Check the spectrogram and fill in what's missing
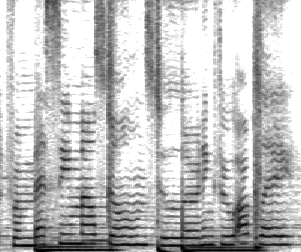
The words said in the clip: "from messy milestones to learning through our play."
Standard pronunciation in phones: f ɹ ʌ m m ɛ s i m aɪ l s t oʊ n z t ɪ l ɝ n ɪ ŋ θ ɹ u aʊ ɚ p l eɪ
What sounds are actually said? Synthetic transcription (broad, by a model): f ɹ ʌ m m ɛ s i m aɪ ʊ s t oʊ n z t ɪ l ɝ n ɪ ŋ θ ɹ u aʊ ɚ p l eɪ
